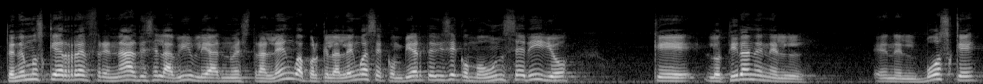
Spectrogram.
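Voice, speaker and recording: Pastor, man, middle-aged, high-pitched, dramatic sermon delivery. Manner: emphatic, dramatic storytelling. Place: church sanctuary before a congregation.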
